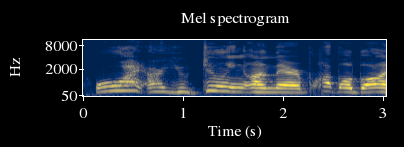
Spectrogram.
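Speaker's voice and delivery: slow, high, loud mock coach yell. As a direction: drag out the scolding at the kid. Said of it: "this coach knew how to yell".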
